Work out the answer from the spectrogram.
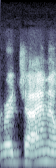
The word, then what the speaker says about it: Regina: it's so strange that they call it regina why do they pronounce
